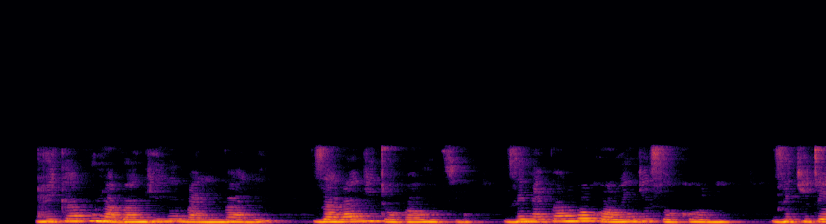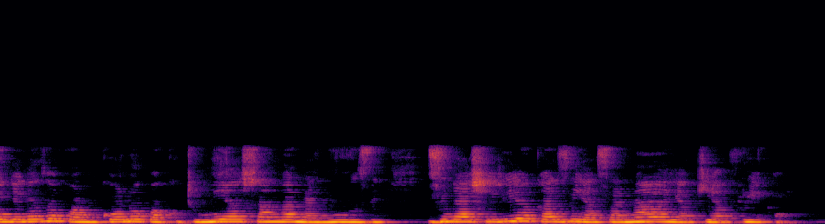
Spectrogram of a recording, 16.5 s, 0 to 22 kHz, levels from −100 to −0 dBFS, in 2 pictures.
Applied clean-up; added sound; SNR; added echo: none; none; none; reverberation time 0.6 s.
